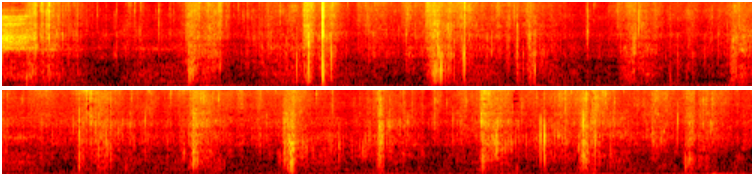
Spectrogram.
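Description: Footsteps on dry grass and fallen leaf litter: a faint, irregular series of soft crunches and crackles as someone walks slowly along a gully.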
